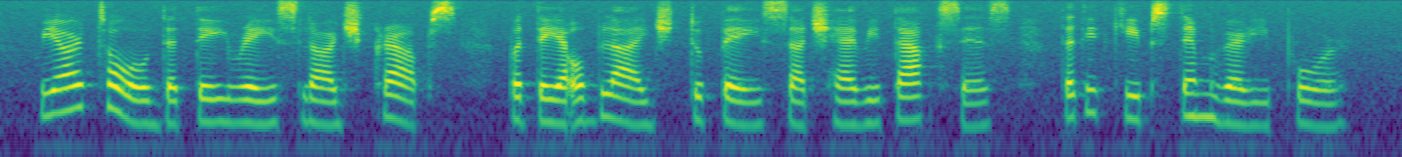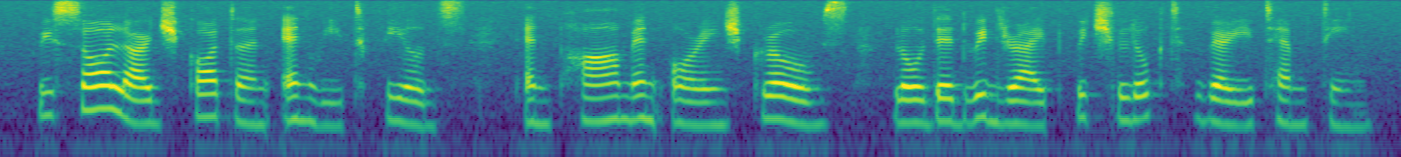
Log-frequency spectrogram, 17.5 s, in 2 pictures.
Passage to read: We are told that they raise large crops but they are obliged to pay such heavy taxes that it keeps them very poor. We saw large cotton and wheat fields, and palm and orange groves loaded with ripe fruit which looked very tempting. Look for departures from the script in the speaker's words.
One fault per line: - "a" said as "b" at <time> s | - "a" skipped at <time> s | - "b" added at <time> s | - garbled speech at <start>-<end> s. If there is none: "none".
- "are" skipped at 3.5 s
- "fruit" skipped at 15.4 s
